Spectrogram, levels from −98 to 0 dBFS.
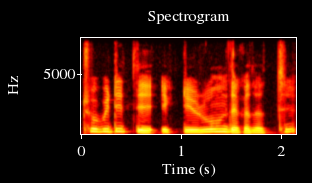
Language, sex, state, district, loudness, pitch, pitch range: Bengali, female, Tripura, Dhalai, -14 LUFS, 200 Hz, 190-230 Hz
